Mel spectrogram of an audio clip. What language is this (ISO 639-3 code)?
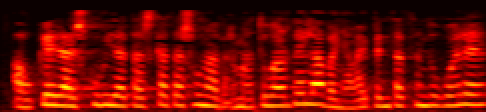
eus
